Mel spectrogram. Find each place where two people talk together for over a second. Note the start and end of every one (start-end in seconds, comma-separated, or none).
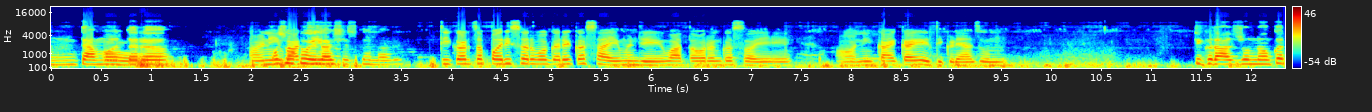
none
